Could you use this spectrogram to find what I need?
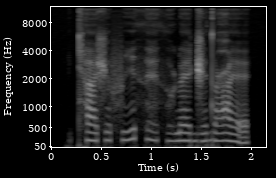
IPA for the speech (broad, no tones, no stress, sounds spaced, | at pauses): cʰ a ʃ ɘ f i θ ɛ̤ θ o̤ ɳ ɛ d͡ʒ ɘ d̪ o ʕ ɛ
